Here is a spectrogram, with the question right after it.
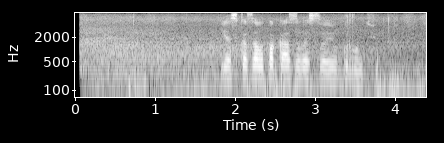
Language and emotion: Russian, neutral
